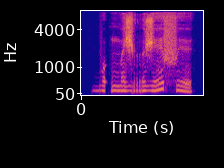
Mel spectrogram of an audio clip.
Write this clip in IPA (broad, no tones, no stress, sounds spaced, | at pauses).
b o ʔ ŋ͡m ɛ ʒ r ʊ ʒ e f ɪ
